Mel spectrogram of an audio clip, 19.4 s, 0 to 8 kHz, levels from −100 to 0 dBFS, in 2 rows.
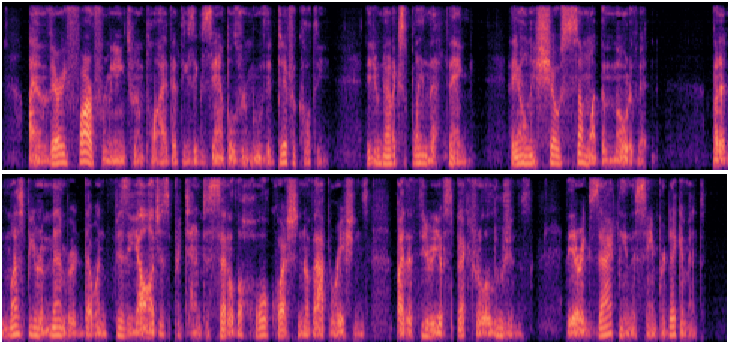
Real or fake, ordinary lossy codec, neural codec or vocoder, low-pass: fake; MP3, 64 kbps; vocoder, 22.05 kHz, 80 mel bands, HiFi-GAN; 7.2 kHz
